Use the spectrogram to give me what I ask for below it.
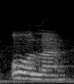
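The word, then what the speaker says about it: hola: aqui é muito importante o h não faz som em espanhol em nenhuma palavra tá então Ola Oi a ser nunca ela vai ter som tá bom para aí na sua leitura hogar e Honor OK agora vamos para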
